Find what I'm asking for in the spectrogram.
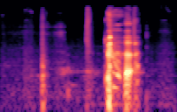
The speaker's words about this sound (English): I think we give it a retrohale here.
